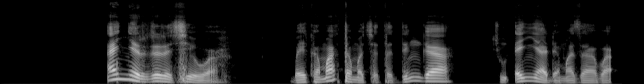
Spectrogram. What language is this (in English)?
Hausa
